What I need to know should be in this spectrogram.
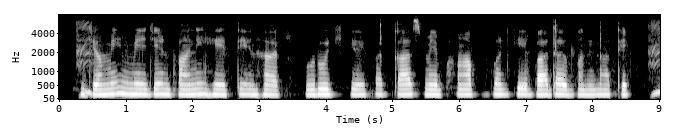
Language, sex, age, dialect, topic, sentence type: Chhattisgarhi, female, 18-24, Northern/Bhandar, agriculture, statement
